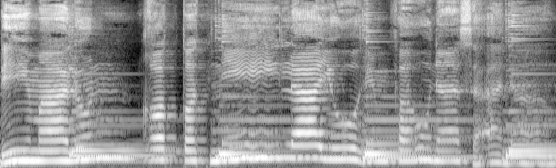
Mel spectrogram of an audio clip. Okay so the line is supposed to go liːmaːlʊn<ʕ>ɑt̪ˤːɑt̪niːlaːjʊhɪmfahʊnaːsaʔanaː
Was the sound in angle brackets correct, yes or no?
no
